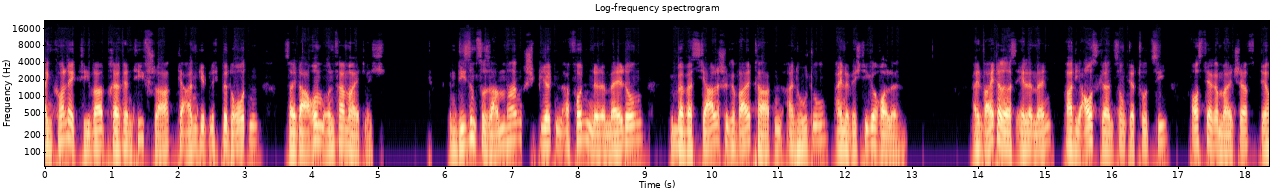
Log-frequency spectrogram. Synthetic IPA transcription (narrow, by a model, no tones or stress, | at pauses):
ʔaɪnkʰɔlɛk̚tʰiːvɐpʁ̥ɛvɛntʰiːfʃlaːk̚d̥eːɐʔanɡeːplɪçb̥ədʁoːtn̩ | z̥aɪdaːʁ̞ʊmʊnfɛɐmaɪtlɪç | ʔɪndiːzəmt͡suzamən̩haŋʃpiːltn̩ɛɐfʊndn̩ənəmɛldʊŋən | ʔyːbɐbɛstjaːlɪʃəɡəvaltʰːaːtn̩a̰nhuːtuʔaɪnəvɪçtɪɡəʁɔlə | ʔaɪnvaɪtəʁ̞əsʔeləmɛntv̥aːɐdiːʔaʊsɡ̥ʁɛnt͡sʊŋd̥eːɐtʰʊt͡siː | ʔaʊsd̥eːɐɡəmaɪnʃaft̚d̥eːɐ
